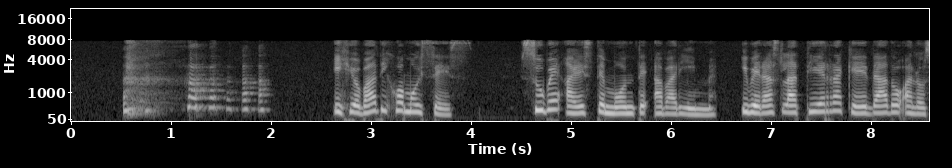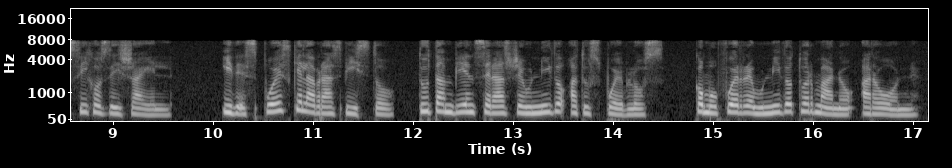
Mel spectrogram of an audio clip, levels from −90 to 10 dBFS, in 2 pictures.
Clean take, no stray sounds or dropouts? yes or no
no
